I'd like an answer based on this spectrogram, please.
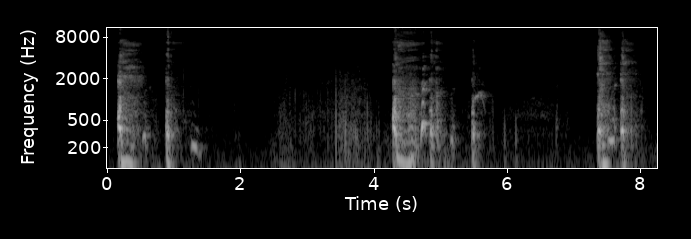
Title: Just simply coughing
